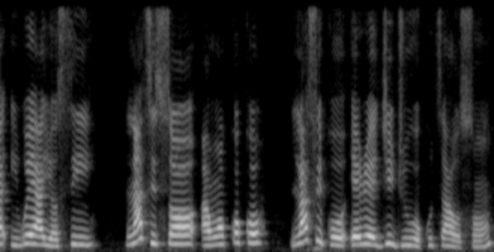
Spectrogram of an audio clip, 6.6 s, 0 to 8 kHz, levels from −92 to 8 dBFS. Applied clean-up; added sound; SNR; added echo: none; none; none; none.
